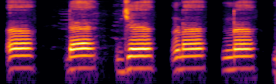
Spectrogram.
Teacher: तो ये आपके नाक से वायु निकलती है, उसके माध्यम से नाक की सहायता से बोले जाते हैं, तो इसीलिए नासिक के कहलाते हैं।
